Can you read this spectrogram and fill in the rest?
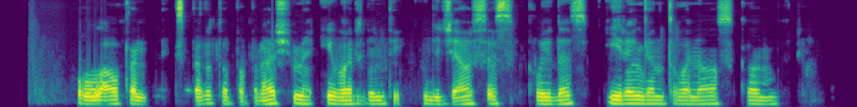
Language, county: Lithuanian, Šiauliai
